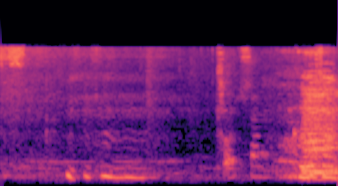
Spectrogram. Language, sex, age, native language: Icelandic, male, 18-19, Icelandic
